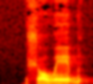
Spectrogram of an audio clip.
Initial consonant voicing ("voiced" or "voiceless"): voiceless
